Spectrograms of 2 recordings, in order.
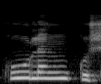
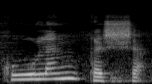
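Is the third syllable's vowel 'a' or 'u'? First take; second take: u; a. First: The third syllable has a 'u' vowel. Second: The third syllable has an 'a' vowel. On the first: The speaker calls it wrong. "ಅಂತ ಹೇಳ್ತೇವೆ" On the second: The speaker calls it right. "ಸರಿಯಾದ ಪದ"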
